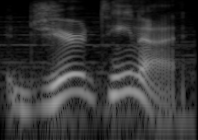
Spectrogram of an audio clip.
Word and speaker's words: Giratina: Today, we're going to be playing Giratina in Gen 1. Hopefully, I said that right. Giratina. You were close. Okay. Yeah. Actually, Giratina.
